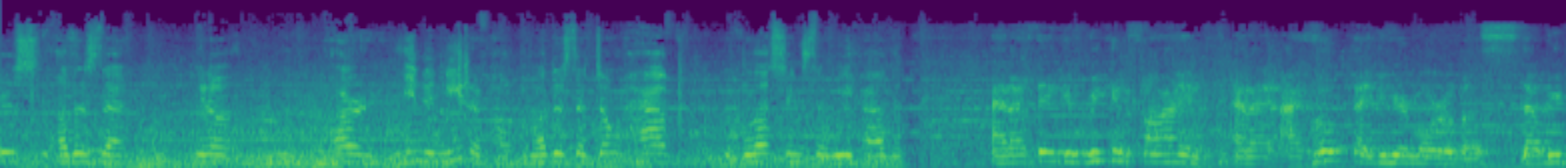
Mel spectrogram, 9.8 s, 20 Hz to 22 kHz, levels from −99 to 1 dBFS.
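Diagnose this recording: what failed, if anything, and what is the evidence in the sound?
A call bitrate drop at the network and codec stage: the bandwidth estimate fell and the encoder was starved of bits from 6.95 s to 9.11 s. The sound turns coarser and rougher there, worst for about 1.1 s, which fits a fall from 32 kbps to 14 kbps.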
